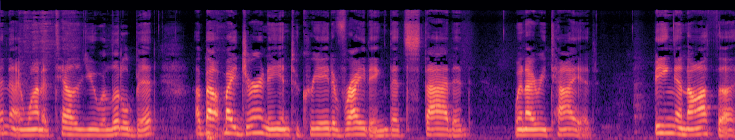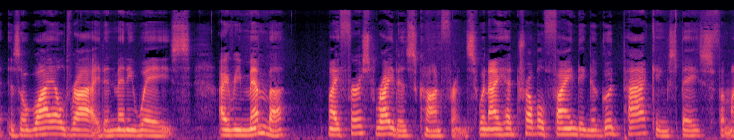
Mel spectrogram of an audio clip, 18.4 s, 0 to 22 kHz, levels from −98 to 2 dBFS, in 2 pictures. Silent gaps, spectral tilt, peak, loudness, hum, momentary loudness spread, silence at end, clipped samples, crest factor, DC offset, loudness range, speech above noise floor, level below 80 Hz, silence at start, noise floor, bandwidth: none; -5 dB/octave; -2 dBFS; -20 LUFS; none; 10 LU; 0 s; under 0.1%; 20 dB; under 0.1%; 3 LU; 31 dB; -52 dBFS; 0 s; -51 dBFS; 16.5 kHz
